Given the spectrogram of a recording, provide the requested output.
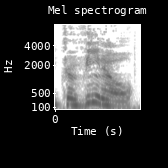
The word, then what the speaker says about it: Gravino: very thrilled that I had to work on pronouncing his last name correctly the last week after I goofed it up talking to Andy 4 times. It's Gravino.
